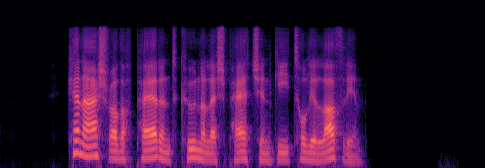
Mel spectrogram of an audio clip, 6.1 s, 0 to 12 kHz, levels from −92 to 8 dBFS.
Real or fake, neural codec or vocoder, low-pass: fake; codec, 16 kHz, 0.2 kbps, FocalCodec; 7.2 kHz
